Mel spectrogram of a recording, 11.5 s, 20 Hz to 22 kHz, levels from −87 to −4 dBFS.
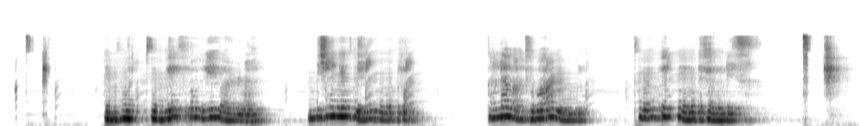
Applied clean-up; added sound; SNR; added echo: neural mask model DeepFilterNet 3.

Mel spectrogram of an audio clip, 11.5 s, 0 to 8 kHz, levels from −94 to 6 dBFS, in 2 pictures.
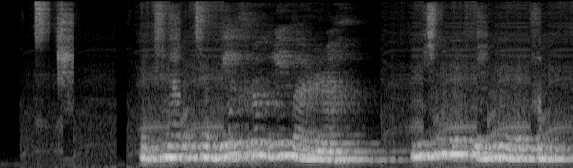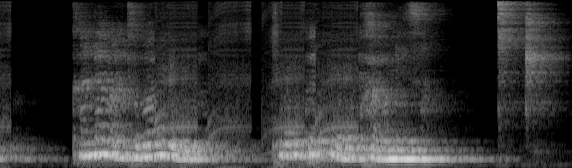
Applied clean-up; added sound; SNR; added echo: neural separator model SepFormer DNS4.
